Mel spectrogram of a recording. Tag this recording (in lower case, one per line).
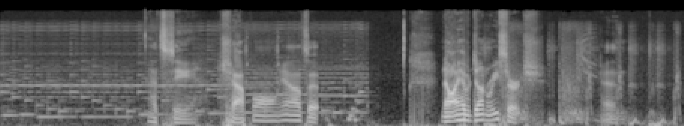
speech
